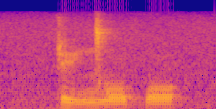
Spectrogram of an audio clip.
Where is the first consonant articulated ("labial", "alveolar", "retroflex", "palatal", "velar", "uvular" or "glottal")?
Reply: retroflex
